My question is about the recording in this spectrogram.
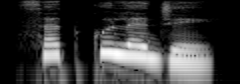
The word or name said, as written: ಸತ್ಕುಲಜ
